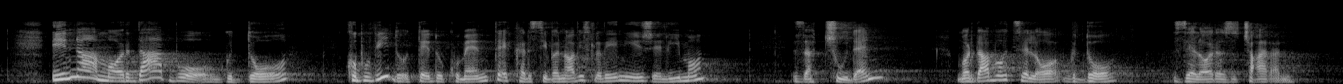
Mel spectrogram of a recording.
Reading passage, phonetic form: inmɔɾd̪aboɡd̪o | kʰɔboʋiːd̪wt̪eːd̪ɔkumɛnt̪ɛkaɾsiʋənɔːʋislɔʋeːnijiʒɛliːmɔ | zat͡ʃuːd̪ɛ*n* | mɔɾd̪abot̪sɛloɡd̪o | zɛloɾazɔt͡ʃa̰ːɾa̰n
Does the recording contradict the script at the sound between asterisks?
no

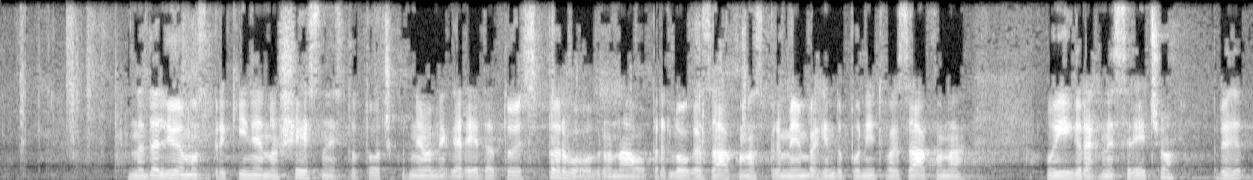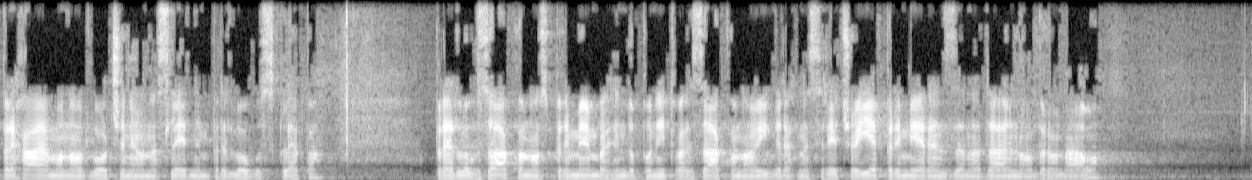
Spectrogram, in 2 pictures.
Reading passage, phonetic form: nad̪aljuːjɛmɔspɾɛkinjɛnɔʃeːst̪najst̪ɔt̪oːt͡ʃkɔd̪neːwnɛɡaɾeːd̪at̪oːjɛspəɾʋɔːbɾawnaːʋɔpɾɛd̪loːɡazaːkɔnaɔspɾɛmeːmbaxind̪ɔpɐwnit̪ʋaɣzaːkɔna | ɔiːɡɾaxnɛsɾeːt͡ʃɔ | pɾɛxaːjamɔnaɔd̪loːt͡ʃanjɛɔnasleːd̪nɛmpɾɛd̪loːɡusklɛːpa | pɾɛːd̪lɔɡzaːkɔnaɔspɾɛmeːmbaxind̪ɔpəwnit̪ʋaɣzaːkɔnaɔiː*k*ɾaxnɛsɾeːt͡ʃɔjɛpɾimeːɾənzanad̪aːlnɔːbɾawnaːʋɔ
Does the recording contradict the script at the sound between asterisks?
yes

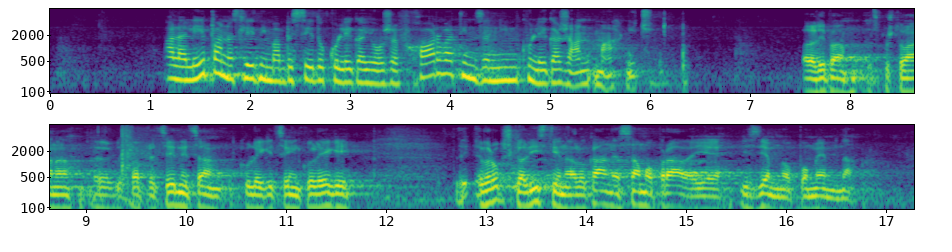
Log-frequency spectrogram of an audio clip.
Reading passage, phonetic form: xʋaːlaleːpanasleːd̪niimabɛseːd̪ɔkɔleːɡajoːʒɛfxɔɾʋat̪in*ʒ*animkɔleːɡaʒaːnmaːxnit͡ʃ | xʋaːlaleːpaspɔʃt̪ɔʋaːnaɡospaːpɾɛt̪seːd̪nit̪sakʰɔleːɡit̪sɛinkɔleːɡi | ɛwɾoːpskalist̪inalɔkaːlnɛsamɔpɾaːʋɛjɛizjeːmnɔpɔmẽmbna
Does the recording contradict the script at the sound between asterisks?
yes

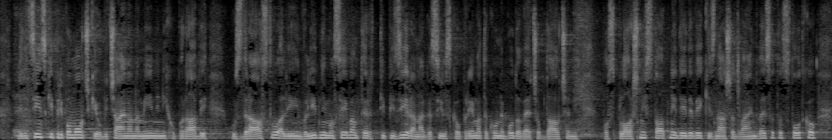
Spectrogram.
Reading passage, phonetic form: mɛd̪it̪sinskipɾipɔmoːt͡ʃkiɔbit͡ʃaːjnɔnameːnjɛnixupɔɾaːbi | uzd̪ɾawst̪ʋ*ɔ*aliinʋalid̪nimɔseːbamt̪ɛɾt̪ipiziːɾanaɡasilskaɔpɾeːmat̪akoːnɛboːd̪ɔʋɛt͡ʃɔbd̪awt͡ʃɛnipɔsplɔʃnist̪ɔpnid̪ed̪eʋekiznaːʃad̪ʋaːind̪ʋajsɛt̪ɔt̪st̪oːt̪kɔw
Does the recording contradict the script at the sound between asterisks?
yes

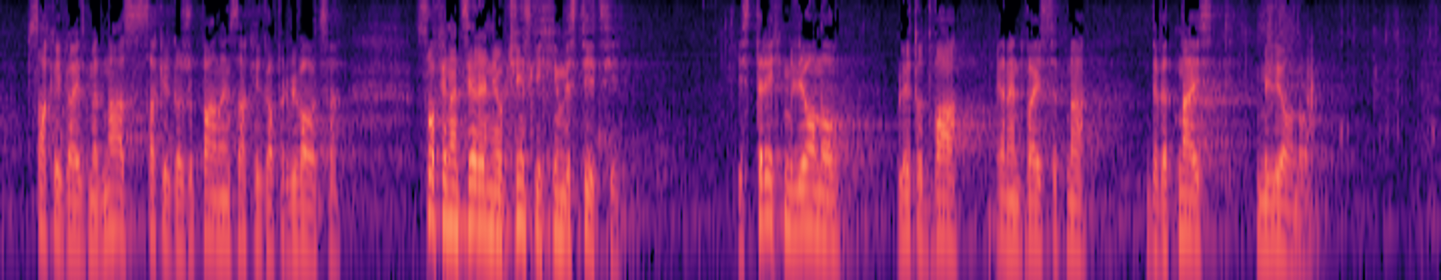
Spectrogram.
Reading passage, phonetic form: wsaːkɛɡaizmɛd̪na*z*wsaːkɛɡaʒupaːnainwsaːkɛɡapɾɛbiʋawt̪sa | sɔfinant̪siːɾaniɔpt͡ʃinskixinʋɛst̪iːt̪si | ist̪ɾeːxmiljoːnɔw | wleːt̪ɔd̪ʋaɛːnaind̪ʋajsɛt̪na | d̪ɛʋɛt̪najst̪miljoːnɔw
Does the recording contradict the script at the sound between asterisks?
yes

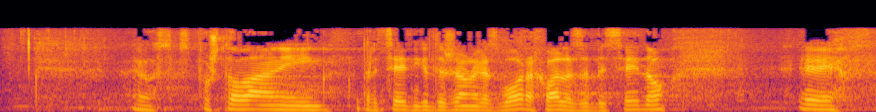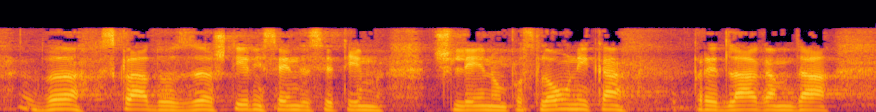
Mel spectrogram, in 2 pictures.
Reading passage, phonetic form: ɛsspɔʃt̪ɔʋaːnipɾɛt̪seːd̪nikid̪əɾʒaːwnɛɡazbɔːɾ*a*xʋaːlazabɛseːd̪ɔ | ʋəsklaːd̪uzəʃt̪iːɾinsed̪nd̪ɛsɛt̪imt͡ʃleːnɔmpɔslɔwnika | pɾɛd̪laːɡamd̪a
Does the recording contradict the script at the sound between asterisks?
no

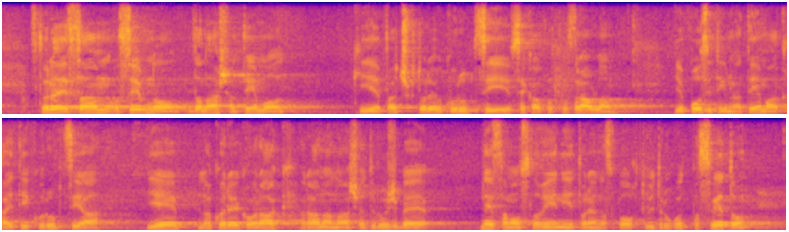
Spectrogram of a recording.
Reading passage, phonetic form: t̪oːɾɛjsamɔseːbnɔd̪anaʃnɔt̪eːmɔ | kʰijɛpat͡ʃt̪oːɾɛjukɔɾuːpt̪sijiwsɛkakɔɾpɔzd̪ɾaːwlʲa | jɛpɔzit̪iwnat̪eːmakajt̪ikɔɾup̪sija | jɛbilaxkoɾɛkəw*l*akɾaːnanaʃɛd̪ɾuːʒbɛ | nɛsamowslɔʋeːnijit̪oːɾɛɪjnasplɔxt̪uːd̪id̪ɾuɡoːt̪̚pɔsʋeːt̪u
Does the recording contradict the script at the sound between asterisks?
yes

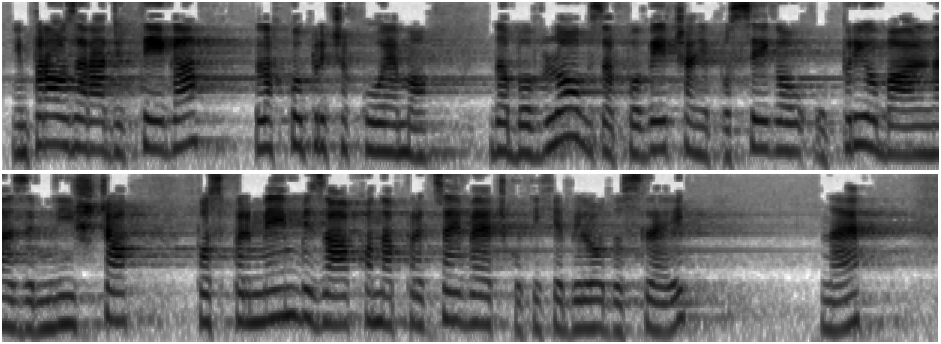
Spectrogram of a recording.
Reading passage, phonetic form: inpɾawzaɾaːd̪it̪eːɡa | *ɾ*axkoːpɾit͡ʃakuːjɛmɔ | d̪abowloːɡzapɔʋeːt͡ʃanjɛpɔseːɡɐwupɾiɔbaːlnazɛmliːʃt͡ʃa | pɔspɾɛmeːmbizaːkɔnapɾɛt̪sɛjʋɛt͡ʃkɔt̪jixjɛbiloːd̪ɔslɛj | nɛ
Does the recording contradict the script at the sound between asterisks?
yes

